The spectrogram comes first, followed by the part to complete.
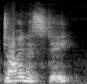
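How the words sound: It is pronounced in an American way.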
